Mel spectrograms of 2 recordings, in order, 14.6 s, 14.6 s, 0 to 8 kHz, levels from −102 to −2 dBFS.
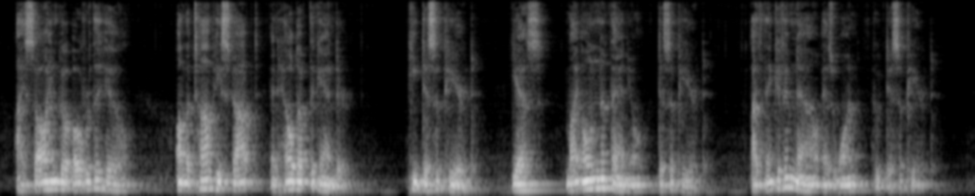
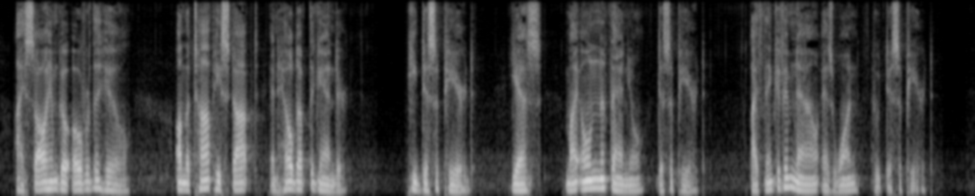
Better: second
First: room echo; dies away in 0.6 s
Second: none

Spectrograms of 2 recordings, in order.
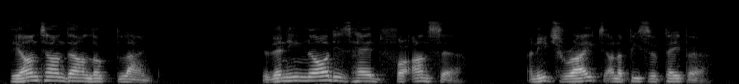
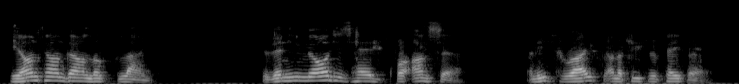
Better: first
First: none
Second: noise reduction (neural mask model Resemble Enhance denoiser)

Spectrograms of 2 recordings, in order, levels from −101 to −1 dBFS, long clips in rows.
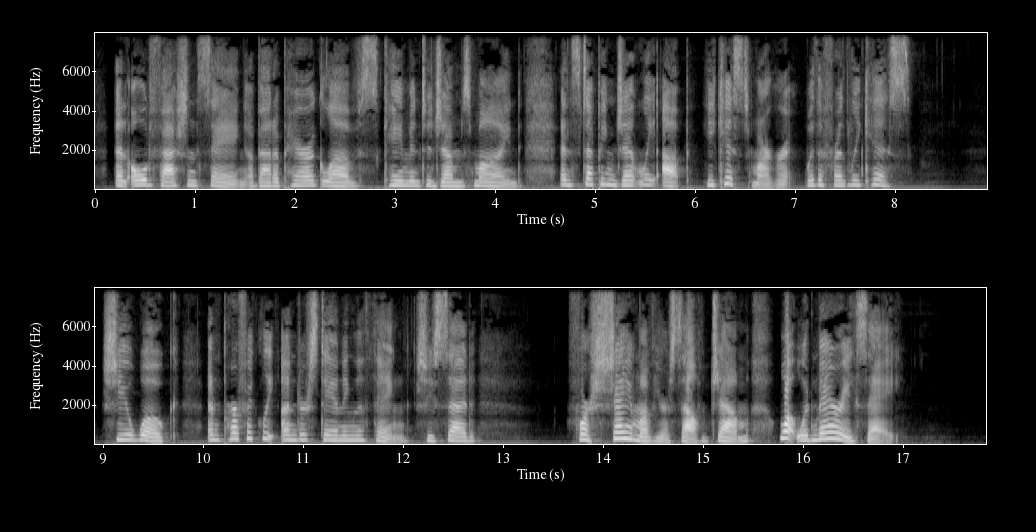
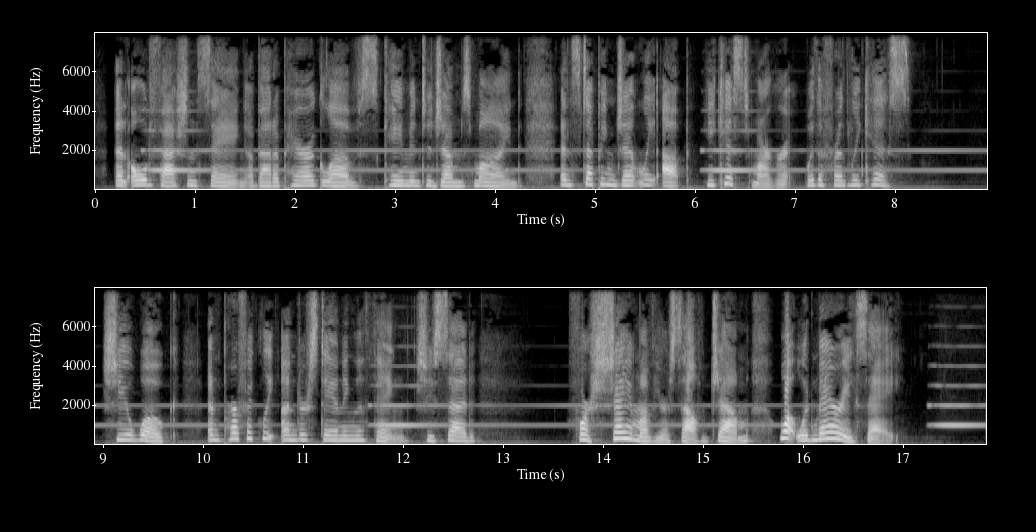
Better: first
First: none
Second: background sound (Wind instrument, woodwind instrument); 15 dB below the speech

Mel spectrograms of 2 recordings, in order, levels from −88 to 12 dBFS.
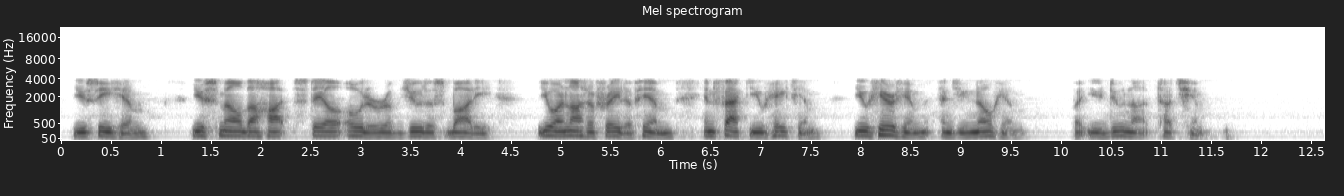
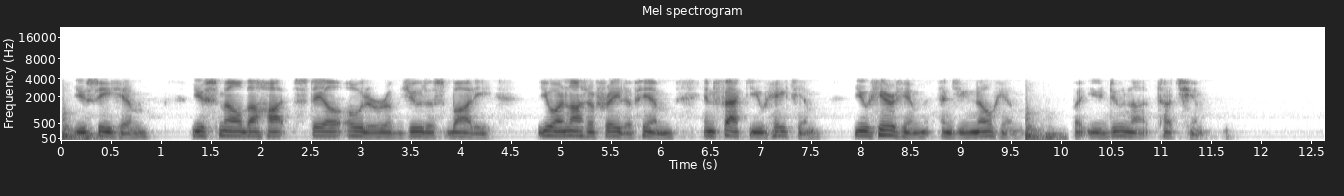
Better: first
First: none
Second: background sound (Cupboard open or close); 4 dB below the speech

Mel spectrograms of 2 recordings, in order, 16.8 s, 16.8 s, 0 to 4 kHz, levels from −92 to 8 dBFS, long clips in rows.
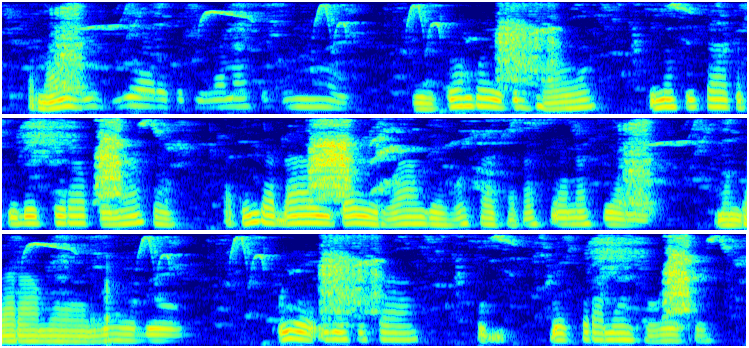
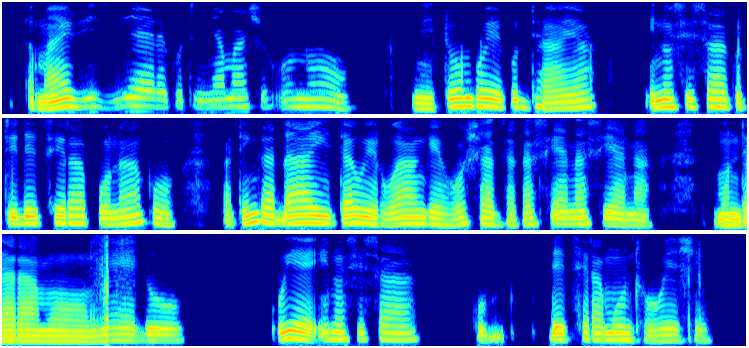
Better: second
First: noise reduction (classical method WPE with log-MMSE)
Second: none

